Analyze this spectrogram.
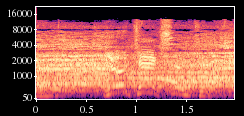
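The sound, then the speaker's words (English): Crowd cheering President Trump at a Las Vegas rally, a dense roar of many voices with whoops and shouts rising above it, alongside talk. “The crowd cheering President Trump at a Las Vegas rally, repeating a campaign promise.”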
